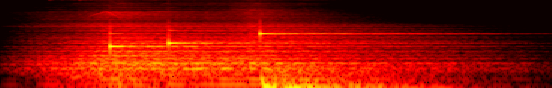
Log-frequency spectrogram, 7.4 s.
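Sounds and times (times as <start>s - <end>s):
jingle: 0.6s - 5.7s.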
